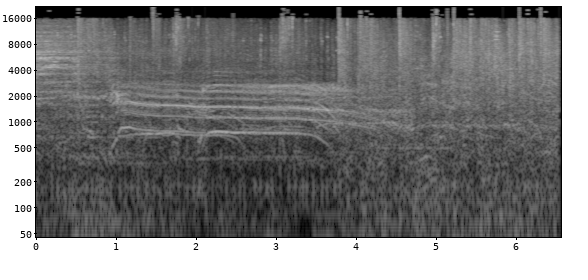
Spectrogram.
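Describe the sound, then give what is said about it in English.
A sustained barrage of gunfire from five men firing shotguns, pistols and rifles into a crowd of murderers and bandits crackles without pause, mixed with chaotic crowd noise and rising, wailing cries, loud and dense throughout. “Soon, all five men charging the murderers and bandits were firing shotguns and pistols and rifles into the crowd as they closed ranks with them.”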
